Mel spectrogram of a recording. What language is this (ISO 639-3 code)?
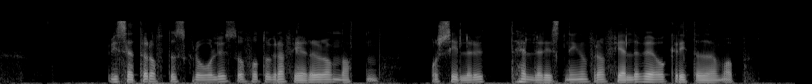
nor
